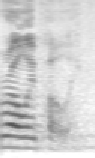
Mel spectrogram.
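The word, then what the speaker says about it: roly-poly: is that bug Oh Rollie pollie everybody knows that it's Rolly because it rolls up and it's pulley because pulley rhymes with really duh right when you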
